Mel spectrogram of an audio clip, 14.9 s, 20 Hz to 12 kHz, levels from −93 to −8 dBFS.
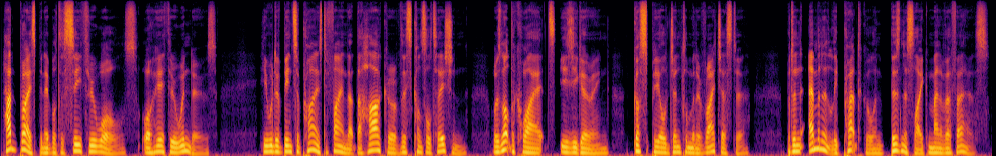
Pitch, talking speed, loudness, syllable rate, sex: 110 Hz, 185 wpm, -21 LUFS, 5.6 syllables/s, male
